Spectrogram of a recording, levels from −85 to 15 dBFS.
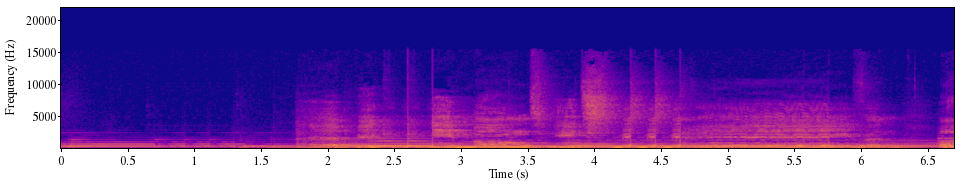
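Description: Repeated buffers cause four stutters, at 0.93–1.30 s, 2.60–2.79 s, 4.27–4.64 s and 5.57–5.76 s. Each time a 186 ms chunk, which fits an 8192-sample buffer, replays once or twice with hard joins because fresh audio arrived late, and roughly 0.2–0.4 s of sound goes missing.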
